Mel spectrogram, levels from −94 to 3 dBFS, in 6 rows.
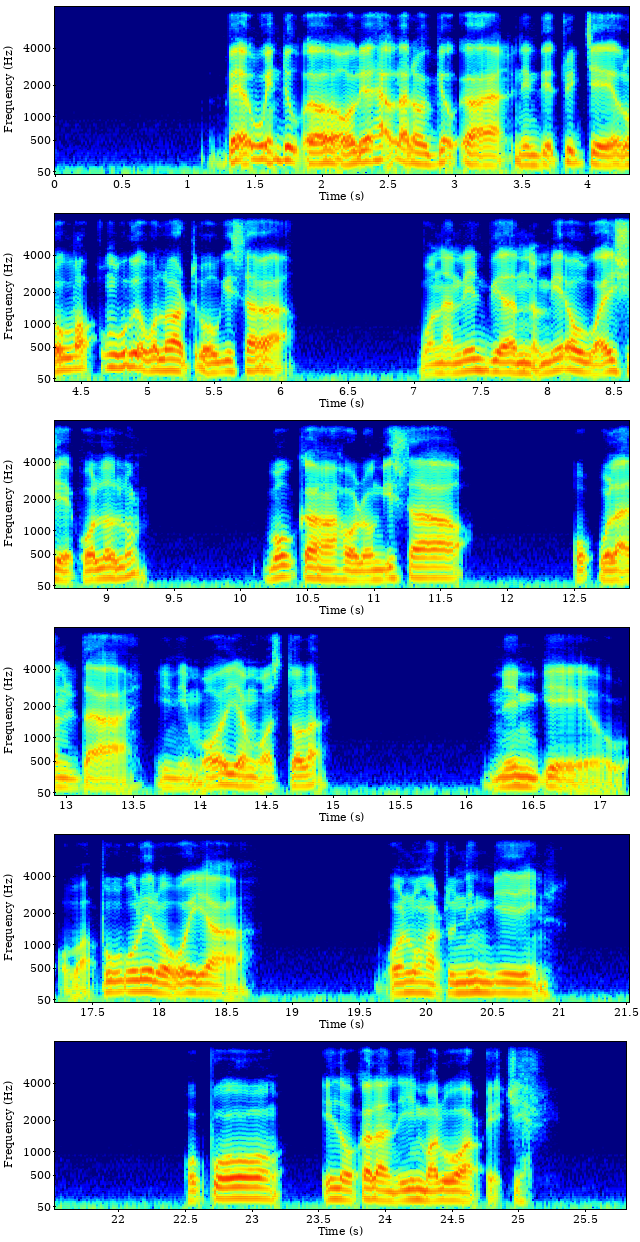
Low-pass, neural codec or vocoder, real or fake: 7.2 kHz; autoencoder, 22.05 kHz, a latent of 192 numbers a frame, VITS, trained on many speakers; fake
